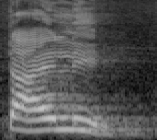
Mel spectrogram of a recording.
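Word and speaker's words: ptyalin: तो TYM से क्या, TY जो है, TY से टायलिन। यहाँ पे P जो है वो साइलेंट होता है।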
